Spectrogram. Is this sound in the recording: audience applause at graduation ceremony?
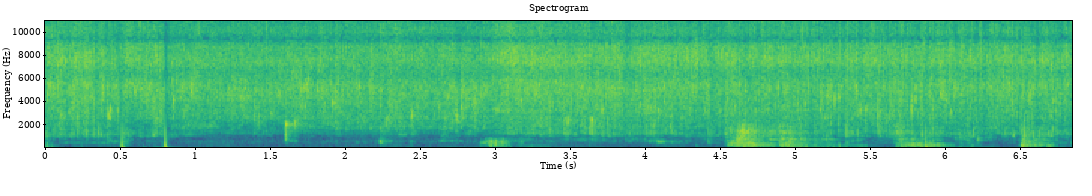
no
